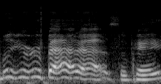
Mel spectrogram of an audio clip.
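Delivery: loud, trembling, wavering, shaky voice. Encouraging listeners who have been going through hard times, shaking voice. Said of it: "my voice is shaking".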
